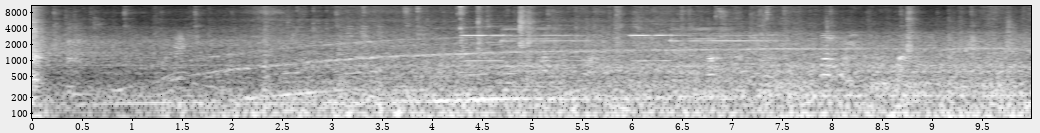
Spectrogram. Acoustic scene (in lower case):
bus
